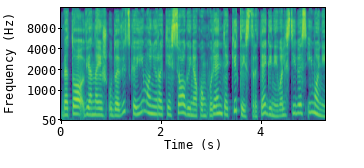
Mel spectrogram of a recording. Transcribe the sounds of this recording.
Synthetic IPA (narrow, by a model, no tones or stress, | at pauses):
bʲɛt̪oːʋʲiɛnɐɪʃʊd̪oːʋʲɪt̪sʲkʲoːiːmoːnʲuːiːɾɐt̪ʲiɛsʲoːɡʲɪnʲoːkoːŋkʊɾʲɛnʲt̪ʲeːkʲɪt̪ɐɪst̪ɾɐt̪ʲɛɡʲɪnʲɛɪʋɐlʲsʲt̪ʲiːbʲeːsiːmoːnʲɛɪ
